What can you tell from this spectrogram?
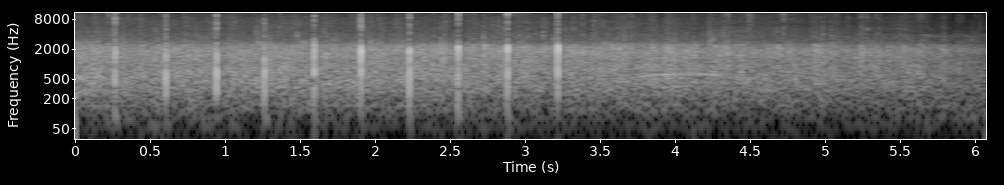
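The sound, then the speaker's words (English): A crowd applauds and cheers for the standing Chi Alpha group members, Chi Alpha missionaries and National Chi Alpha staff. A run of sharp, evenly spaced claps stands out over the first half, then the clapping continues as a dense wash and eases slightly at the end. “We'd just like to cheer you guys on.”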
